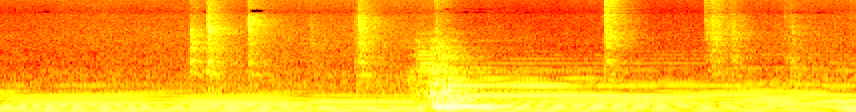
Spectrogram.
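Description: Electric guitar played through an amplifier: a low chord held and ringing, struck again about two seconds in, with a few faint ticks above it.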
